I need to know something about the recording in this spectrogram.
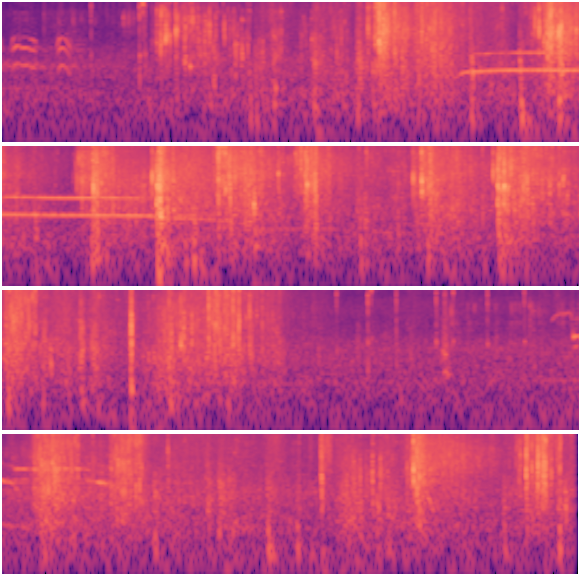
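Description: Leafy bushes rustle and crunch as they are pulled apart by hand.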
